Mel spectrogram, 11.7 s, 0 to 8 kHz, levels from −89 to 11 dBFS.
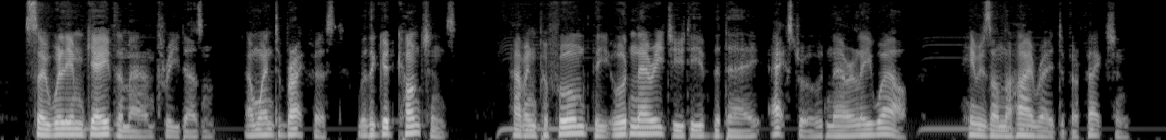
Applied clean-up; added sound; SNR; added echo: classical method spectral subtraction.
